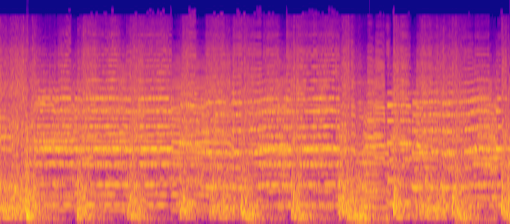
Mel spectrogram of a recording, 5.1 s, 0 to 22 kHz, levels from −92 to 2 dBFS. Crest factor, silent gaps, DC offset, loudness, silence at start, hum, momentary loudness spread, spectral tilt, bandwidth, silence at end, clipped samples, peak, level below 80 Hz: 12 dB; none; under 0.1%; -11 LUFS; 0 s; none; 1 LU; -3.5 dB/octave; 18 kHz; 0 s; under 0.1%; 0 dBFS; -40 dBFS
